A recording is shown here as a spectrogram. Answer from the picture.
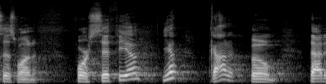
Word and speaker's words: Forsythia: I have an old, hold on, I may mispronounce this one, Forsythia?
